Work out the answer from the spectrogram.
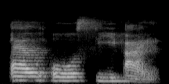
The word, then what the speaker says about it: loci: It's not the 地址, it's called the LOCI. Okay, like location like that. Okay. Do you know how you pronounce this? Loci. Same as Laosai, right?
